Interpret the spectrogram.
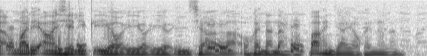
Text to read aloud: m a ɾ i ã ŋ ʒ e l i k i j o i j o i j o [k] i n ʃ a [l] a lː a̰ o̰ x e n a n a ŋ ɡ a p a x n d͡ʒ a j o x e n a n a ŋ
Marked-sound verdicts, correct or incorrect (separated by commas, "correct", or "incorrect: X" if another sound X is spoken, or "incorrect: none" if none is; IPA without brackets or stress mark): incorrect: none, incorrect: none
